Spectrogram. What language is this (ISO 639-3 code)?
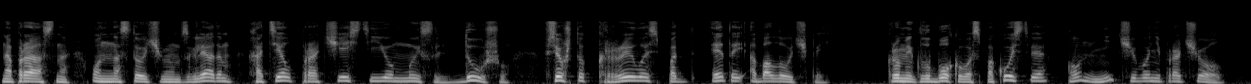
rus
